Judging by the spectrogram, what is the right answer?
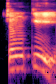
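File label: "cengki", Malay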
